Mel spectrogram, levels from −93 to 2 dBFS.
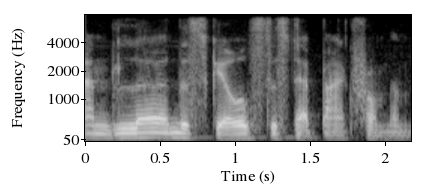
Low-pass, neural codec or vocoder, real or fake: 7.2 kHz; none; real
